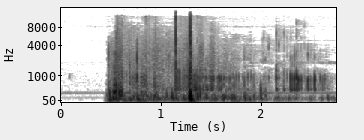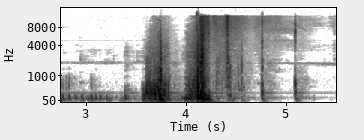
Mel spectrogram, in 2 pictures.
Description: My belly start to growl a lot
